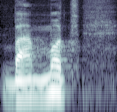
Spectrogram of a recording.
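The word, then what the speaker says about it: במות: lee, pero sin embargo cuando se habla en hebreo Bamot, Bamot, y tal vez nosotros si nos dicen escriba Bamot ponemos B-A-M-O-T, ¿verdad?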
